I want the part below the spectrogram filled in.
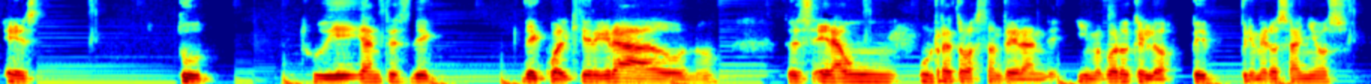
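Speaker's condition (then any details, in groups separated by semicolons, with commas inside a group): Stuttering; developmental stuttering since about age four, therapy from about age seven, worsened at university through avoidance; still stutters, past fluency-control training program, adolescent psychologist for stress and anxiety; childhood head movement toward shoulder when forcing, pen squeeze taught instead, repeated phrase before own name; repeated sounds, repeated words, prolonged sounds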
